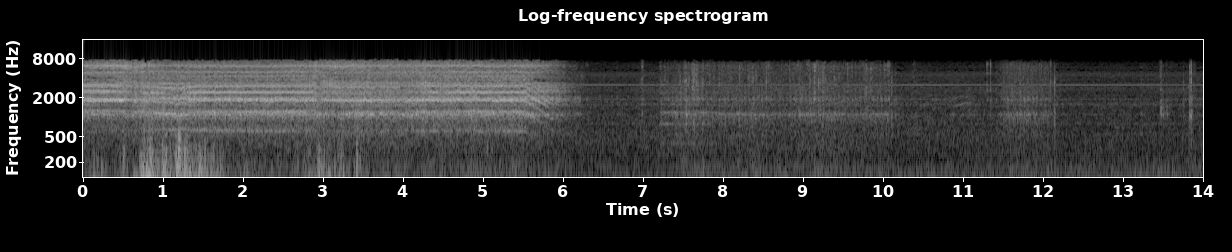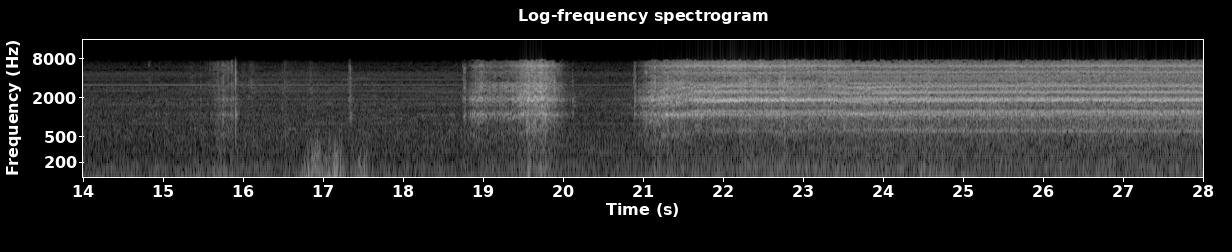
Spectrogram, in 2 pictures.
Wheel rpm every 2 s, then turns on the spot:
160, 160, 140, 10, 20, 10, 0, 0, 0, 10, 50, 160, 160, 160.
6-12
